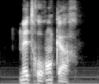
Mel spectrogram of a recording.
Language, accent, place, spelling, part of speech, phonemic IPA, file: French, France, Lyon, mettre au rancart, verb, /mɛtʁ o ʁɑ̃.kaʁ/, LL-Q150 (fra)-mettre au rancart.wav
- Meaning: to scrap (an object, project, etc.)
